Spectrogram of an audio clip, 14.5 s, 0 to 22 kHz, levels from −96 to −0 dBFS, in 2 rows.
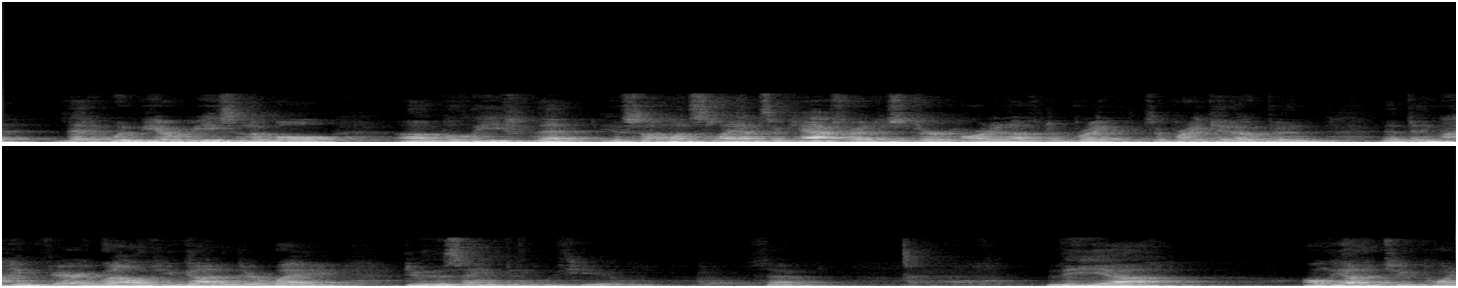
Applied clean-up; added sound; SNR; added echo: none; none; none; reverberation time 0.9 s.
